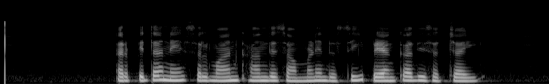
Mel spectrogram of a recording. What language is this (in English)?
Punjabi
